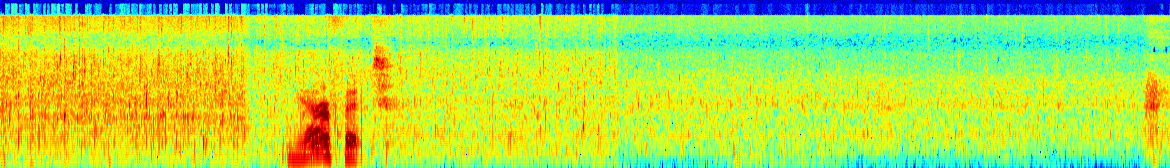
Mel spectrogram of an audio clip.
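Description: Water streams from a spout into a bag on a Continental Divide Trail hike in Montana, giving a soft continuous trickle and splash under brief spoken remarks, then quieting to a faint flow.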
